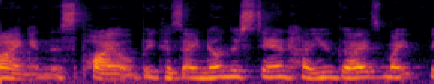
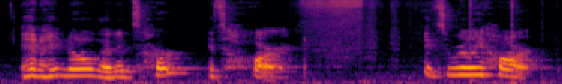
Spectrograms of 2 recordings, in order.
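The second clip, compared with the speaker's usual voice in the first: tearful, spoken through tears; 4 semitones higher than usual. Reading a pile message to viewers: crying while speaking. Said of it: "the reason why I'm crying".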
